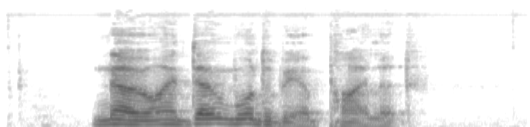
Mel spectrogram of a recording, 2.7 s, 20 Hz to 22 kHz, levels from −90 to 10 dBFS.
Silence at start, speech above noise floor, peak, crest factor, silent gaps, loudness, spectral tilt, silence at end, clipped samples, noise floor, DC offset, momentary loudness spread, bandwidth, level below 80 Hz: 0.45 s; 42 dB; -14 dBFS; 18 dB; none; -31 LUFS; -6.5 dB/octave; 0.6 s; under 0.1%; -73 dBFS; under 0.1%; 12 LU; 15.5 kHz; -62 dBFS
